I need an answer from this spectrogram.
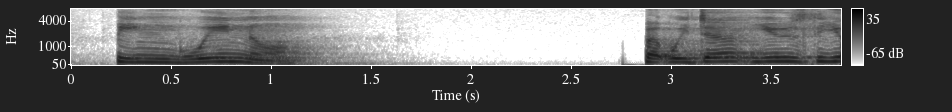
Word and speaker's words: pingüino: However, if we want to pronounce the U, we have to use the umlaut with the vowels E and I. For example, bilingue, bilingual, bilingue, pingüino, penguin, pingüino.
